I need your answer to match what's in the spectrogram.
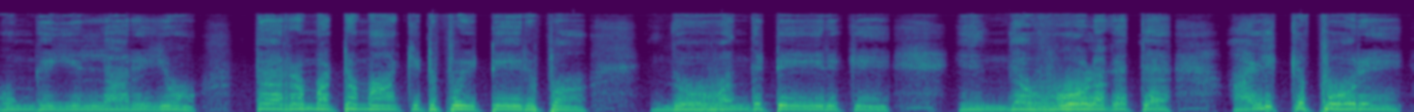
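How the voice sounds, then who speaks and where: Casting: a cruel cosmic villain, slow and gravelly, over music. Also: male voice, mid-range voice. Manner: slow, gloating, drawn-out villain talk. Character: gloating male cosmic villain Thanos, cruel. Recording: music playing behind.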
